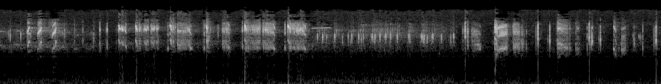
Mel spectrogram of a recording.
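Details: High-pitched swiftlet twittering in the King's Star style, with quick chirps, scratchy trills and a few clear whistled squeaks packed closely together.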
